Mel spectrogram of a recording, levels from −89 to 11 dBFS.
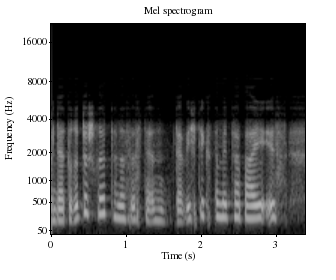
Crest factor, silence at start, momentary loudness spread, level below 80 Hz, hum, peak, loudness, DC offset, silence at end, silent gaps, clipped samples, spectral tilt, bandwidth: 16 dB; 0 s; 9 LU; -80 dBFS; none; -10 dBFS; -26 LUFS; under 0.1%; 0 s; none; under 0.1%; -7 dB/octave; 6 kHz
